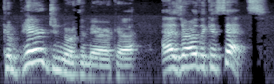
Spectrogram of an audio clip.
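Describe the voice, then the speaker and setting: A man in his forties giving a mock-dramatic, emphatic reading of an internet post, halting here and there over the text. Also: high-pitched, very animated, darkish tone. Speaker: performer reading old forum posts. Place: small room at home, indoors.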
